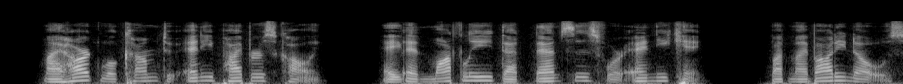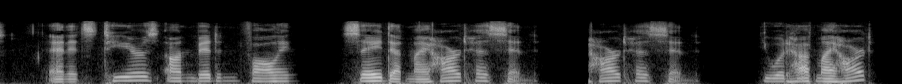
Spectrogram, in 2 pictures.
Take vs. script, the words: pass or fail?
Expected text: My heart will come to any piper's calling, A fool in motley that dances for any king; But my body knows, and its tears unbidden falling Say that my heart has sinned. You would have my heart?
fail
